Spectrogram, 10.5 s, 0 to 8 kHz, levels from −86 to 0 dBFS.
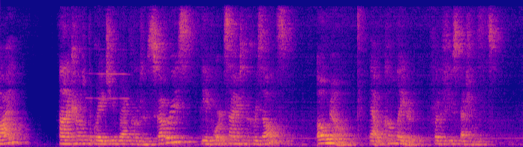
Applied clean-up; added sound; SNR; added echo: neural separator model SepFormer DNS4.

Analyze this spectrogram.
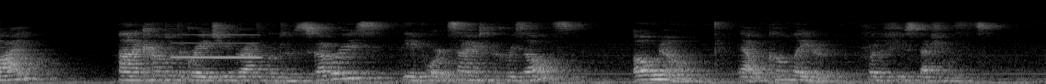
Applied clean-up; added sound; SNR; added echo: none; Wind instrument, woodwind instrument; 2 dB; reverberation time 1.2 s.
